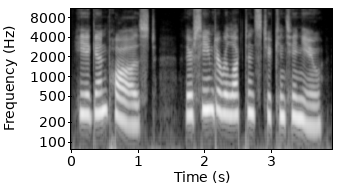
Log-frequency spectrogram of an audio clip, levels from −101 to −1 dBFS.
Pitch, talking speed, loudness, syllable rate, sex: 250 Hz, 140 wpm, -15 LUFS, 5.5 syllables/s, female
